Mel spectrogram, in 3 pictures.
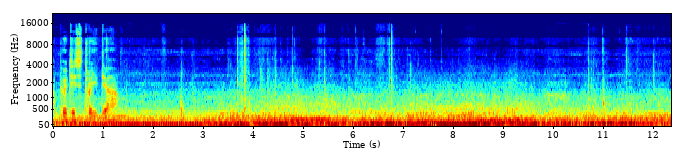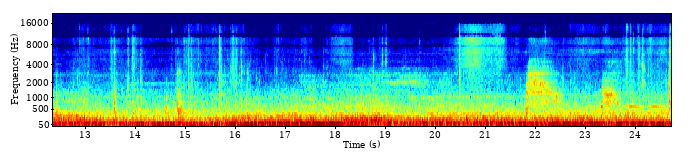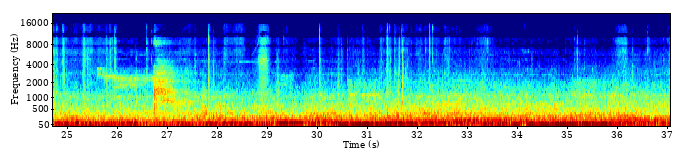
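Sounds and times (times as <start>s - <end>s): truck engine and road rumble: 0.0s - 37.0s.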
